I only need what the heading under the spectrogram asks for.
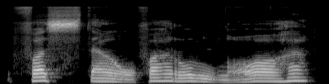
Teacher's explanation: फा की ज़बर को सीन के साथ मिलाते हुए सीन पे सीटी को वाज़े करेंगे।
